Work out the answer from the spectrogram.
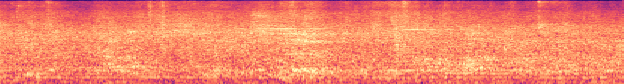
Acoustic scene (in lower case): subway station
